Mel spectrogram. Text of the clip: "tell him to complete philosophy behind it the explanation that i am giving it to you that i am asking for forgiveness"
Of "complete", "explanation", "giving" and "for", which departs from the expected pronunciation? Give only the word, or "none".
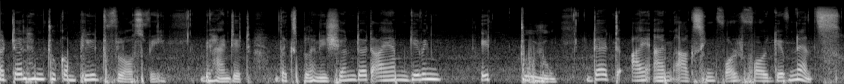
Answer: none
